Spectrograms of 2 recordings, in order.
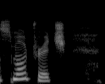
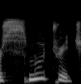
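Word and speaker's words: Smotrich: Anyway, it says defense minister Israel Katz and Finance Minister Bezel Smootrich or Smutri I think is how it's said announced on Sunday that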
